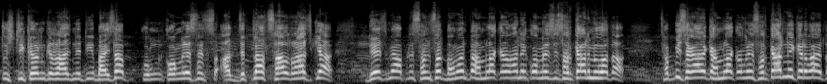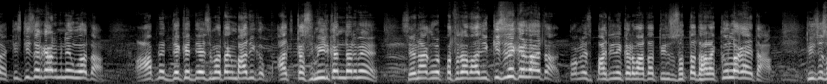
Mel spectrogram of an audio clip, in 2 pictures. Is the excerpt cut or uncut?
uncut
